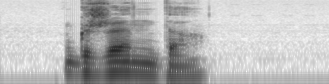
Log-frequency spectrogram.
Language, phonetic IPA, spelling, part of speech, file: Polish, [ˈɡʒɛ̃nda], grzęda, noun, Pl-grzęda.ogg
